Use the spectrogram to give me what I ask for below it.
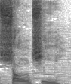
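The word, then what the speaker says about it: Shang-Chi: close to saying it what's actually pronounced Shong chi I do say sha is that is the American name but it is pronounced even the original version of Shong shers guess we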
